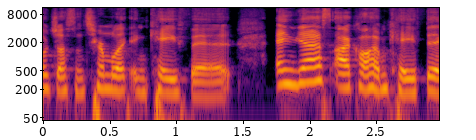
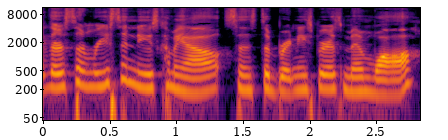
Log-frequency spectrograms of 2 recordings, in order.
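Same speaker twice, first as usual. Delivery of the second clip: ordinary talk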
